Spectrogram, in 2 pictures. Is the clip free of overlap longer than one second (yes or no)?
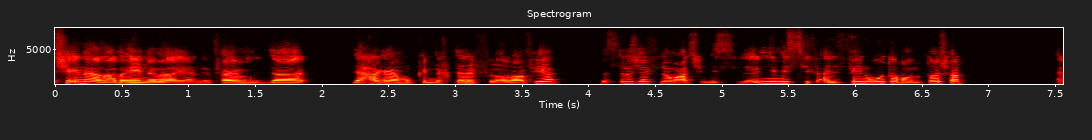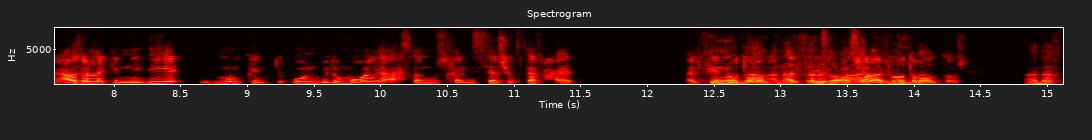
no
